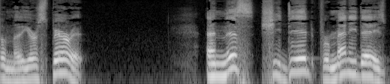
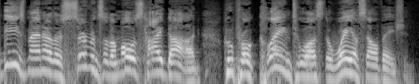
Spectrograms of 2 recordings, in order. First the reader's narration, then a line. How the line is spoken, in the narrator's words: girl cried out, saying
